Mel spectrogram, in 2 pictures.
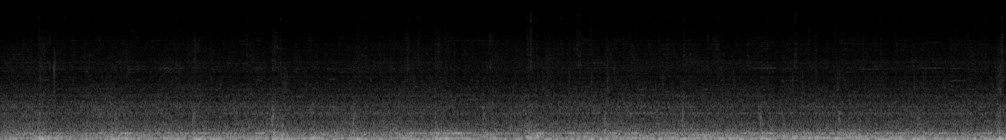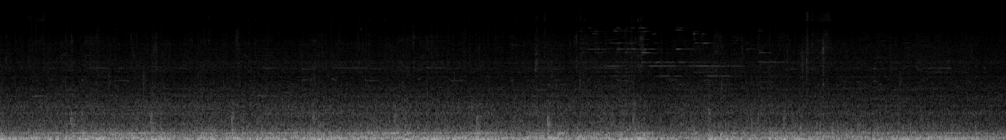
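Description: A car driving along a road: a steady low rumble of tyre and engine noise.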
